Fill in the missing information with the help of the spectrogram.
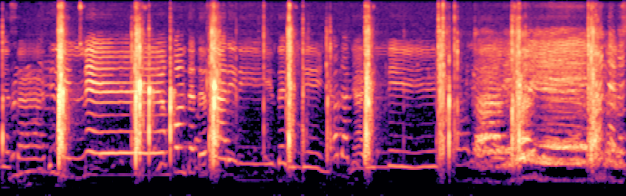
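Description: A single voice singing long held notes, with a hand clap about once a second; about seven seconds in, a group of children's voices joins in, singing together.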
